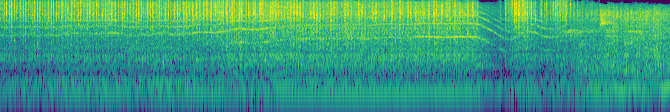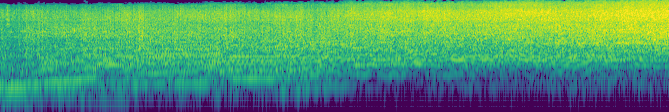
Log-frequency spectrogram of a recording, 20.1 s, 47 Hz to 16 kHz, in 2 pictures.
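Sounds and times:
low steady tractor engine: 0.0 - 9.6
racing tractor engine revving: 0.0 - 20.0.

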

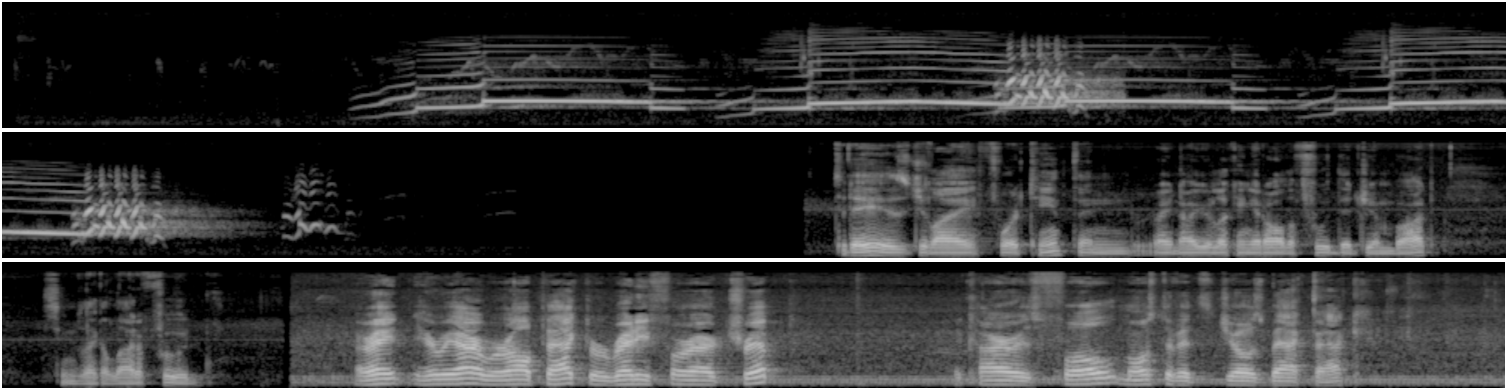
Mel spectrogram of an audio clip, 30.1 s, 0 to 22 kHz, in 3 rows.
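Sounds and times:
loon wailing calls: 2.4 - 13.5.

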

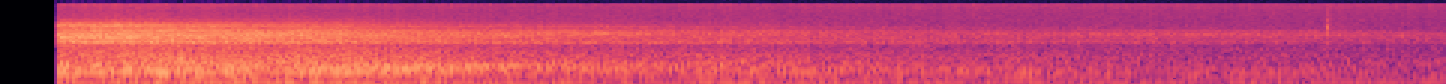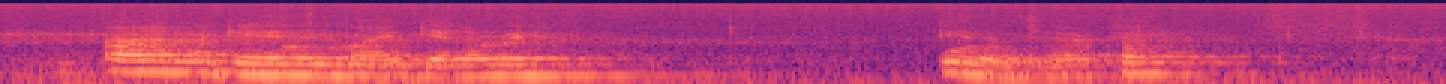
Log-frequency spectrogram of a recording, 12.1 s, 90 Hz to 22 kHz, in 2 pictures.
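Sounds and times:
high-pitched tram whine: 0.2 - 9.8
tram rolling rumble: 0.2 - 11.8.

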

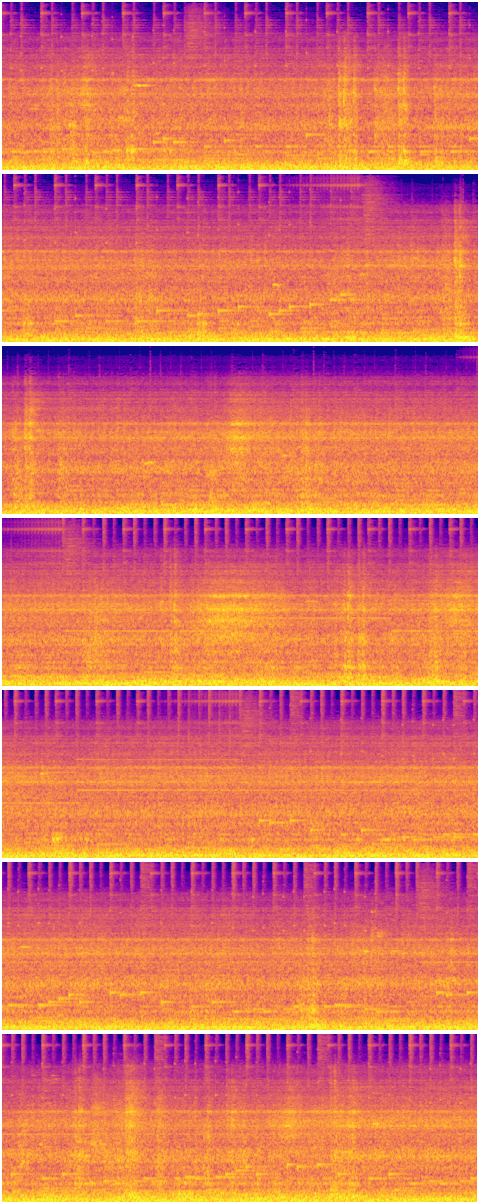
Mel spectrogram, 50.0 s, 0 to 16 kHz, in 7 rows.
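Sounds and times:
train rumble inside carriage: 0.0 - 49.9.

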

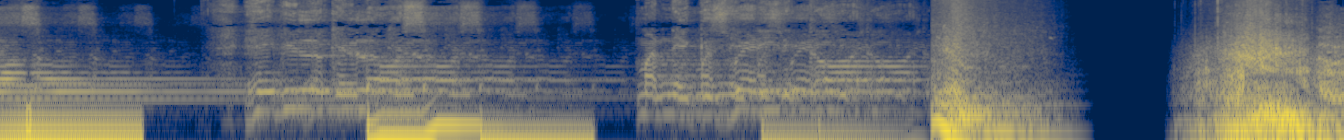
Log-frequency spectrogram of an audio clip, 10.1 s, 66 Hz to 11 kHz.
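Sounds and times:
loud roar: 8.9 - 10.0.

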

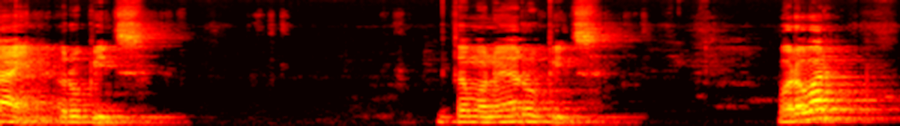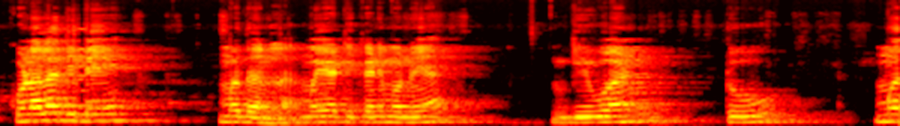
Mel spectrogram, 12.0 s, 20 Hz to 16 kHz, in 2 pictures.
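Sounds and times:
pen scratching on paper: 10.2 - 12.0.

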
